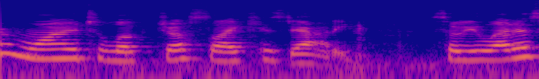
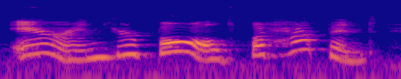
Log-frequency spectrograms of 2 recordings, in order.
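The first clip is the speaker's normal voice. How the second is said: higher, louder voice of alarm; shocked mother; 5 semitones higher, 7 dB louder than usual. A narrator's reading. Mother sees Aaron is bald, shocked exclamation. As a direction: exclaim it like a startled mom.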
